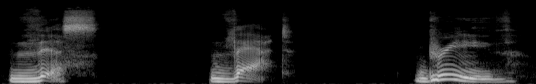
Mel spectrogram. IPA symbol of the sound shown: ð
